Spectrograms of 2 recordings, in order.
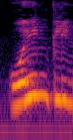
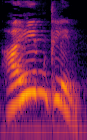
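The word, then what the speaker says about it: ঐং ক্লীং: ওইং ক্লিং নয়, হ্যাঁ, আইম ক্লিম। বারবার আপনাদেরকে বলি, তবু আপনারা ভুল উচ্চারণ করেন। ওম আইম ক্লিম সোমায় নমঃ, শুদ্ধ সংস্কৃত উচ্চারণ এটা।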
